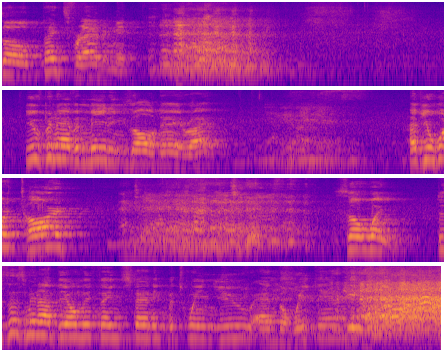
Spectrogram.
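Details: Male conference speaker with cerebral palsy, which he calls obvious; speech in cerebral palsy, possible dysarthria.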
